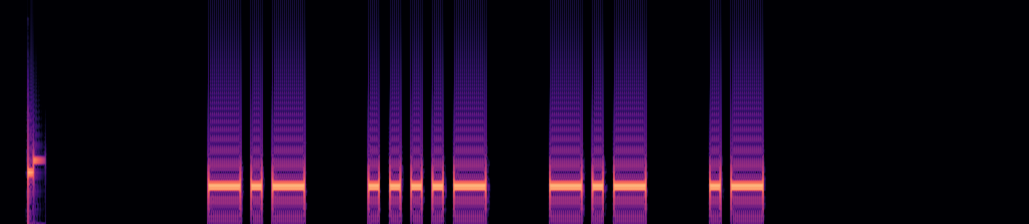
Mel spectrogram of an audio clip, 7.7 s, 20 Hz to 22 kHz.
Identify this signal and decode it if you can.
Morse code, heard as a keyed tone, about 15 wpm, spaced as for 11 wpm, 700 Hz. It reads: K4KA
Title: USA Call Signs - 4 Characters - 2x Character Spacing - 15wpm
